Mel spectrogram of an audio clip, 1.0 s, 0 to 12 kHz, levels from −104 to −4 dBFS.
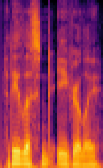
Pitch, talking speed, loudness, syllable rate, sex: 100 Hz, 175 wpm, -18 LUFS, 8.6 syllables/s, male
